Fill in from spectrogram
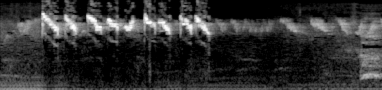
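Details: Male white-eye in 'gacor' song, called 'ngalas ngeplong': a crisp run of roughly nine bright, rapid downslurred chirps, trailing into soft high twitters, faint crowing at the very end.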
